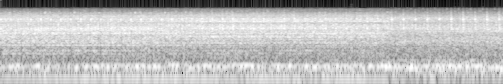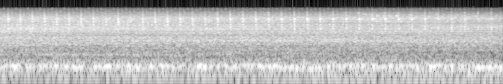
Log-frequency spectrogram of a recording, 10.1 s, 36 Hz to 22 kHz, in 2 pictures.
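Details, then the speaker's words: Dodge Ram 3.6L at idle with fast even ticking on top of the engine note; suspected bad roller follower in the valvetrain, common on 3.6 engines; roller follower tick. "then chances are you have a bad roller follower. And uh very common in these 3.6 engines, uh their little rollers uh get boogered up and then it starts ticking or tapping."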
